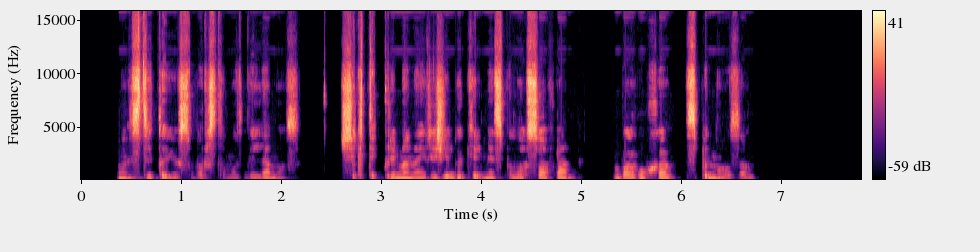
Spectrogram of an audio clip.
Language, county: Lithuanian, Vilnius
